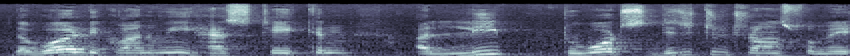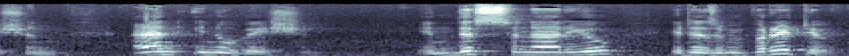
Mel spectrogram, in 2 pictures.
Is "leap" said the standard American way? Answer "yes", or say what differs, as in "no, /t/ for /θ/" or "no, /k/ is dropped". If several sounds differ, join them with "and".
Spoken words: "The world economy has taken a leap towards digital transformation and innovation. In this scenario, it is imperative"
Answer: yes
